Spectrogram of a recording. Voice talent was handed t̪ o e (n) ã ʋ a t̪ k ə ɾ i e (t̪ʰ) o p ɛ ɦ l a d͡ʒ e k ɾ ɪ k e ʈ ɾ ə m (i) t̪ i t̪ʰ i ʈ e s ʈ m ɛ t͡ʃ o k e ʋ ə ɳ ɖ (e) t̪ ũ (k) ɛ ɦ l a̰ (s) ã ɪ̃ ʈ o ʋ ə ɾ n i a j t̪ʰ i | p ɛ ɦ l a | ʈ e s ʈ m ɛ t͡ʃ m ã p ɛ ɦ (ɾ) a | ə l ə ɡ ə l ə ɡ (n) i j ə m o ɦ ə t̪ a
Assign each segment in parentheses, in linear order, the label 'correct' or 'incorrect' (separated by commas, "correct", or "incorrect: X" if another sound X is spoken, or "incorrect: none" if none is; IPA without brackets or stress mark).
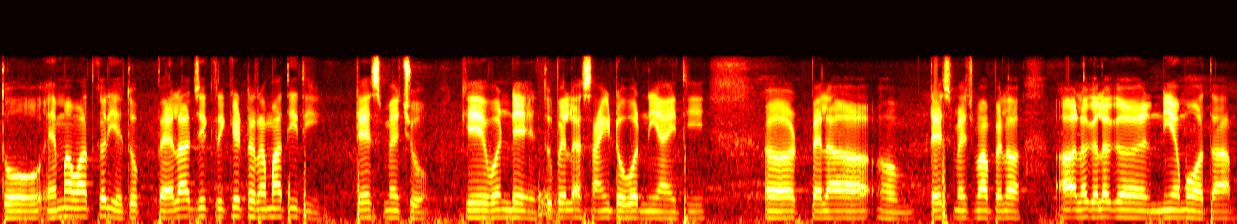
incorrect: m, incorrect: t̪, incorrect: a, correct, incorrect: p, correct, incorrect: l, correct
